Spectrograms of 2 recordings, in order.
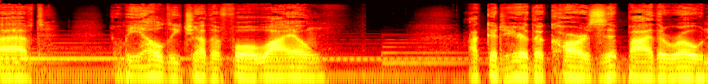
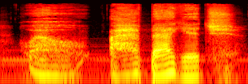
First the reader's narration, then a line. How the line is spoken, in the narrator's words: she whispered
